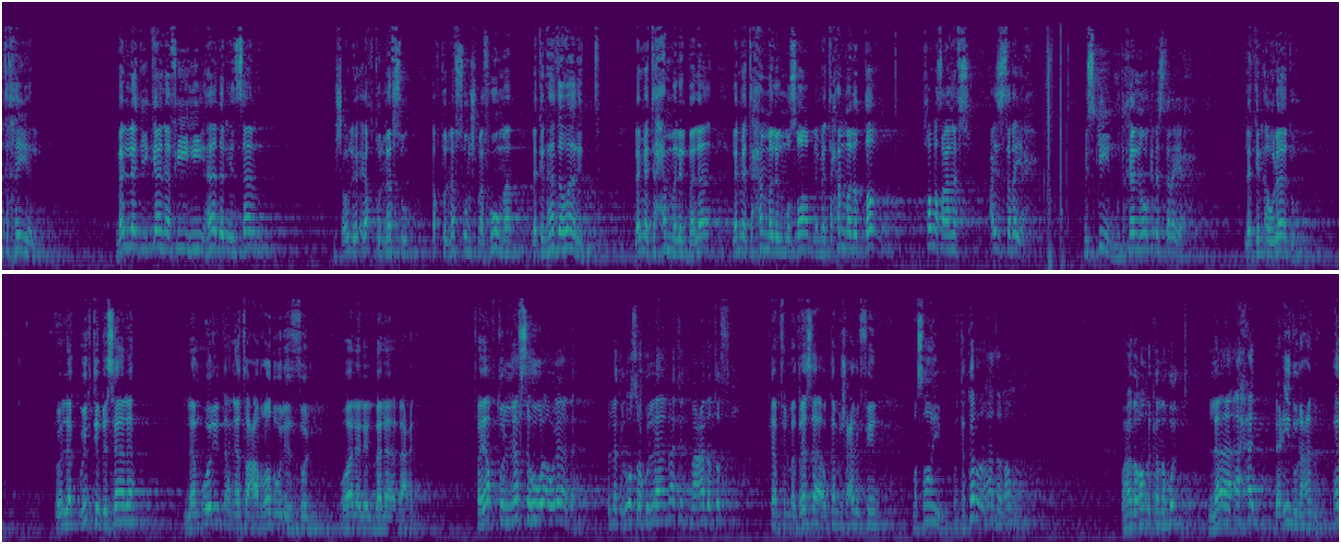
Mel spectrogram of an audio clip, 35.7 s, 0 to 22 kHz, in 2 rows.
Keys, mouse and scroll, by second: 0.8 Tab, 1.1 Tab, 11.5 z, 11.8 a, 12.7 alt+middle click, 13.9 KP_1, 15.2 z, 15.6 alt+middle click, 16.9 middle click, 18.1 alt+shift+middle click, 18.6 z, 20.8 alt+middle click, 21.4 alt+shift+middle click, 21.9 a, 22.4 alt+a, 23.0 b, 24.3 z, 24.6-25.8 scroll up 1, 25.8 g, 27.2 e, 30.7-31.5 scroll down 2, 30.9 Tab, 31.5-32.1 scroll up 1, 32.1-32.8 scroll up 2, 33.5 drag, 33.8-34.8 drag, 35.3 ctrl+a.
